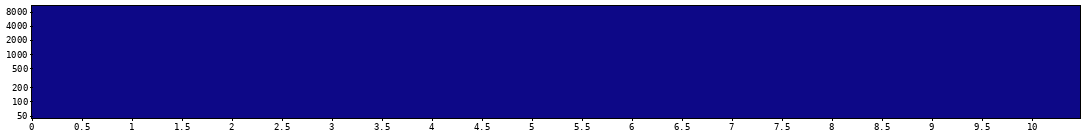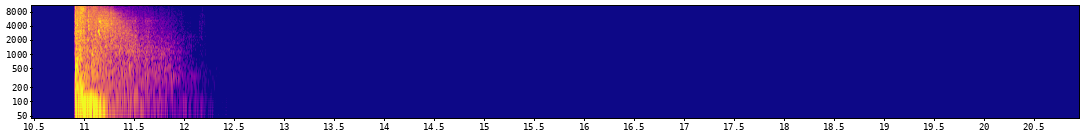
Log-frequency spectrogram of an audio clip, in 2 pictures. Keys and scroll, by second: 8.0 w.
